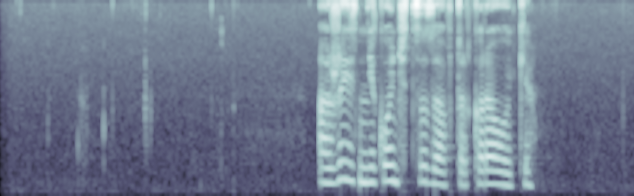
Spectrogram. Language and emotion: Russian, neutral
